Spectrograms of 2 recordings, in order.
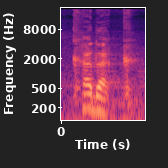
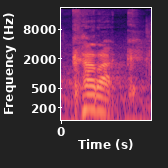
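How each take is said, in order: First: The middle consonant is a D sound. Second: The middle consonant is an R sound. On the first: The speaker calls it right. "it's Kadak, I always write it with a D" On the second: The speaker calls it wrong. "not Karak, if you say it fast, it sounds like an R"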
